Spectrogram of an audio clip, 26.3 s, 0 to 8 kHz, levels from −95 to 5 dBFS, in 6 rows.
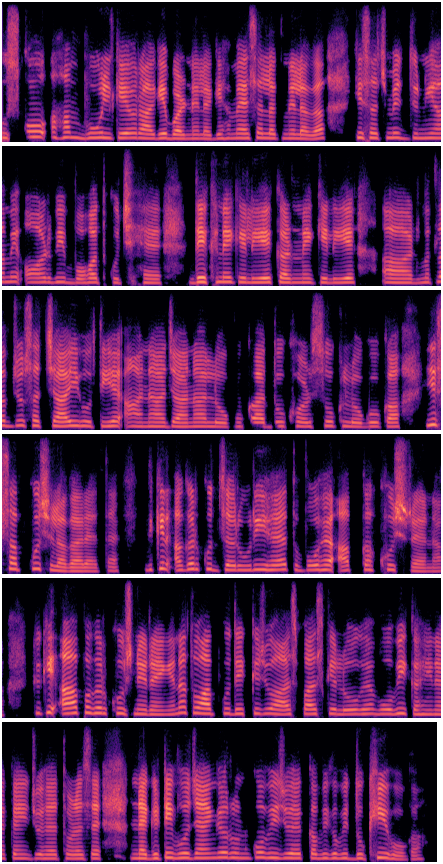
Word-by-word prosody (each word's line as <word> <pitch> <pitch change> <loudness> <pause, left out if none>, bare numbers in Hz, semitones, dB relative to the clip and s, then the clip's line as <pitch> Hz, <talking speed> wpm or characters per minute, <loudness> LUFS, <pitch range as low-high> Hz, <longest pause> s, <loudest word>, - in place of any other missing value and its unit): उसको 315 +4 -3 0.3
हम 290 -1 -2
भूल 270 +2 0
के, 260 0 +4
और 265 0 -2
आगे 245 0 +4
बढ़ने 225 -1 0
लगे। 215 +1 -2
हमें 245 +2 -2
ऐसा 250 +2 -1
लगने 240 -1 0
लगा 220 0 +2 0.3
कि 275 - 0
सच 265 -2 -2
में, 275 0 0
दुनिया 255 +2 -1
में 270 0 -4
और 245 +1 -4
भी 255 +1 -1
बहुत 235 +2 -1
कुछ 220 - -1
है, 215 -1 -2 0.3
देखने 255 +2 +6
के 250 +1 +1
लिए, 235 0 +5
करने 230 -1 +1
के 230 +3 +1
लिए, 225 +2 +3 0.3
और 220 -2 -1
मतलब 270 +2 -5
जो 290 - -3
सच्चाई 265 -1 +2
होती 250 -1 -3
है, 260 - +3
आना-जाना 235 -1 -1
लोगों 225 -1 -7
का, 230 - +3 0.2
दुःख 245 +1 -11
और 230 -1 -4
सुख 255 +1 -7
लोगों 230 -1 -6
का, 225 0 +3 0.3
ये 330 - +6
सब 310 -4 +1
कुछ 320 -5 +2
लगा 205 -4 +1
रहता 195 +1 -7
है। 205 - -9 0.3
लेकिन 330 +5 +4
अगर 300 +5 +1
कुछ 305 -8 -6
ज़रूरी 260 +1 +1
है, 265 +2 +2
तो 255 - -10
वो 260 - -2
है 270 0 +3
आपका 260 +2 -2
खुश 270 -3 +6
रहना। 190 0 -5 0.3
क्योंकि 305 +1 +5 0.2
आप 315 +2 +3
अगर 305 -2 -1
खुश 280 -3 -1
नहीं 255 -2 +3
रहेंगे 235 0 +1
ना, 320 +3 0
तो 310 - -3
आपको 275 +2 -6
देख 270 0 -2
के 285 - -4
जो 275 +1 -5
आस-पास 255 +1 -1
के 265 - -1
लोग 245 +1 -5
हैं, 260 - -4
वो 255 - -3
भी 285 +2 +1
कहीं 245 0 -5
न - - -3
कहीं, 235 -1 0
जो 230 +1 -5
है, 225 0 0
थोड़े-से 225 0 0 0.4
नेगेटिव 240 +3 +6
हो 265 - 0
जाएँगे 260 +2 +4
और 280 - -2
उनको 270 +2 -6
भी, 265 -1 -1
जो 255 +1 -2
है, 250 - 0
कभी-कभी 245 +1 -5
दुख 225 - -6
ही 275 - +8
होगा। 195 +2 -13
245 Hz, 215 wpm, -24 LUFS, 230-265 Hz, 0.4 s, ही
